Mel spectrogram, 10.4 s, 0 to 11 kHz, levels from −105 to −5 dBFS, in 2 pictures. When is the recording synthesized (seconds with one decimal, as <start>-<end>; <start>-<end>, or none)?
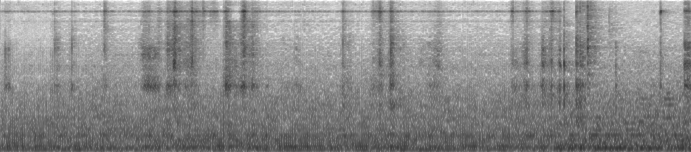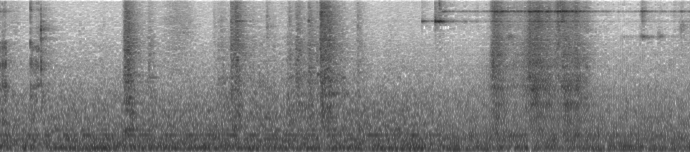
0.0-4.2; 8.5-10.4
